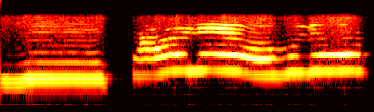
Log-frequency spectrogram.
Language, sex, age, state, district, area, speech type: Bengali, female, 45-60, West Bengal, North 24 Parganas, urban, conversation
